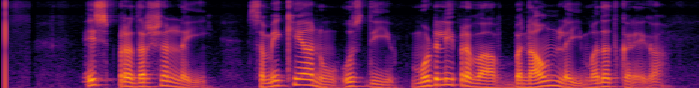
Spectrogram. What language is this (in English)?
Punjabi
